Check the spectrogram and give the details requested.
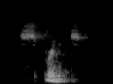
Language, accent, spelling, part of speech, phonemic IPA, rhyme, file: English, Southern England, sprint, noun / verb, /spɹɪnt/, -ɪnt, LL-Q1860 (eng)-sprint.wav
- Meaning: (noun) 1. A short race at top speed 2. A burst of speed or activity 3. In Agile software development, a period of development of a fixed time that is preceded and followed by meetings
